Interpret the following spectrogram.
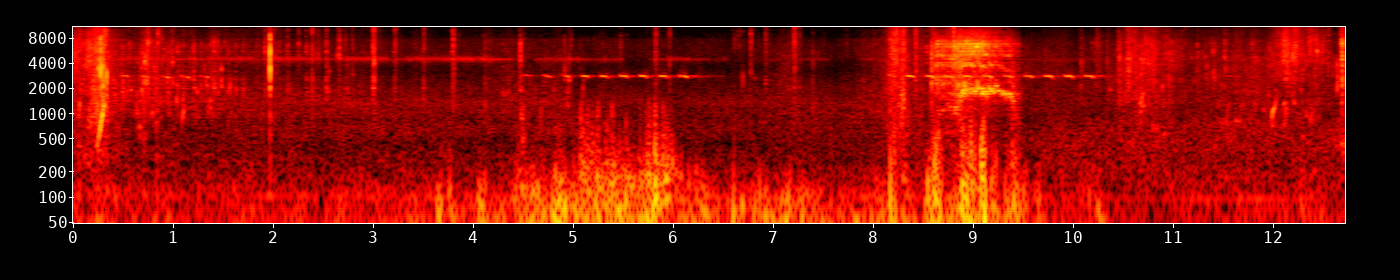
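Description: A hooked fish is reeled in to the shallow bank, with low rumbling wind and handling noise, scattered small ticks and a splashy burst about nine seconds in. A thin, high steady whistle sounds twice.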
